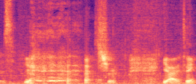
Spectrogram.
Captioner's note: laughs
